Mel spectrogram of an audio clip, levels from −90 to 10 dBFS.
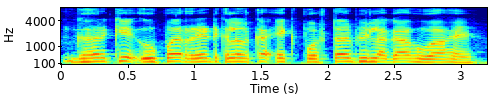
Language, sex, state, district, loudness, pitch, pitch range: Hindi, male, West Bengal, Alipurduar, -14 LUFS, 185 Hz, 170-195 Hz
